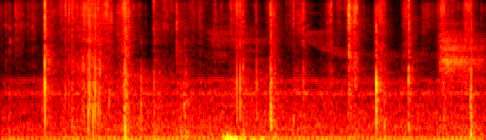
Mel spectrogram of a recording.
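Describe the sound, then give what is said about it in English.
Paper crinkles and rustles as an envelope is folded and then folded back on itself, giving a few short, faint crackles and scrapes in an irregular rhythm with no talking. “Okay, so let's fold that way. And I think I'm going to fold it back on itself.”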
